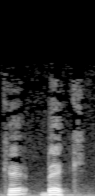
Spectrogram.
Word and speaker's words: Quebec: Só que a pronúncia é forte, não é o que, é o bec. Então é Quebec, Quebec.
